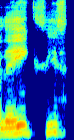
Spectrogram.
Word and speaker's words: deíxis: Deixis debería escribirse con acento en la primera I, ¿no? Porque así es como estamos pronunciando, deixis.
